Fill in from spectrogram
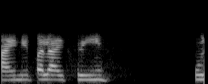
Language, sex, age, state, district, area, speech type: Gujarati, female, 30-45, Gujarat, Aravalli, urban, conversation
